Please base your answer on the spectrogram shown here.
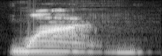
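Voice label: "whine", Nigerian Pidgin, male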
